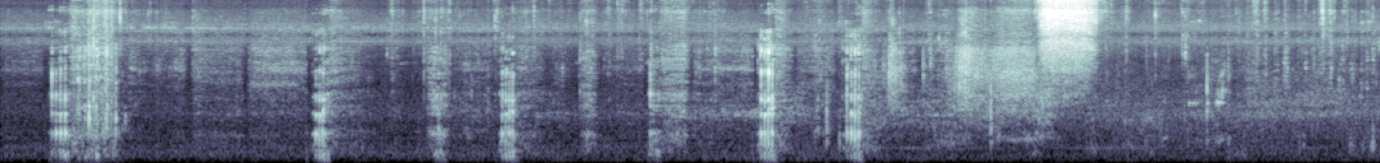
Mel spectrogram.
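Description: A pig on an Appalachian farm grunts in short, irregular bursts, close and moderately loud, with a person talking at times between the grunts.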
